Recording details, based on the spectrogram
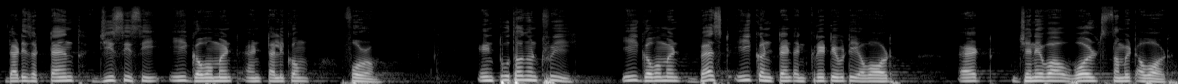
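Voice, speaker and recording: A man's voice: on the high side, mellow, clean tone. A man hosting a technical talk, formally reading out the guest speaker's credentials in short phrases at a podium microphone. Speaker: event host introducing the speaker. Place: large conference hall. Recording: long hall reverb.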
